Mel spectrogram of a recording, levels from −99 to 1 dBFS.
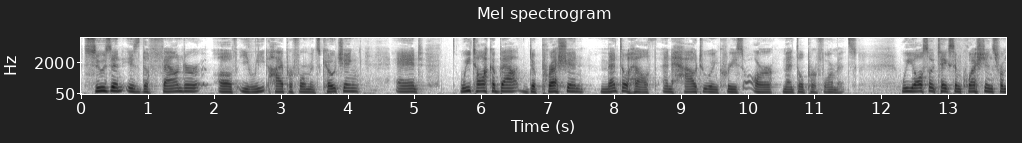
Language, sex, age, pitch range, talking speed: English, male, 30-49, 135-155 Hz, 125 wpm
